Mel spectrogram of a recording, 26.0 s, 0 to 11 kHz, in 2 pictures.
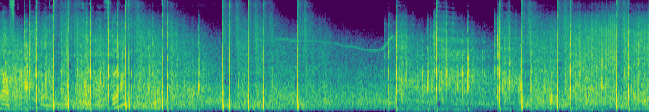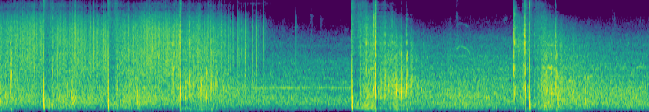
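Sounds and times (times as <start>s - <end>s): continuous crackling noise: 0.0s - 6.8s, 7.5s - 25.9s
fireworks bursting with bangs: 0.0s - 21.6s, 23.2s - 25.5s
descending whistle: 5.4s - 8.1s, 22.1s - 22.7s.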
